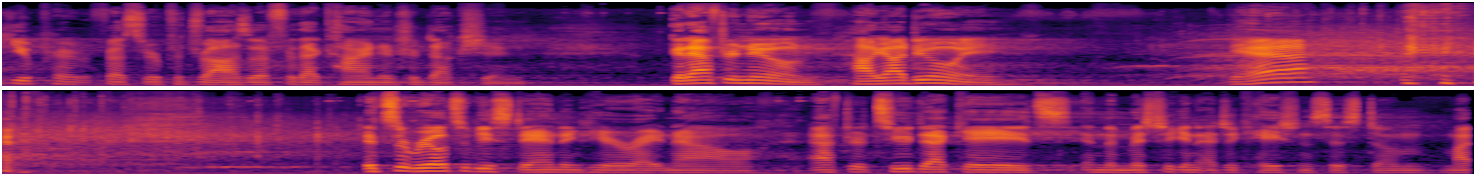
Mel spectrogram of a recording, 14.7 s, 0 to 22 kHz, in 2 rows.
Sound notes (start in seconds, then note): 5.8 audience cheering; 5.8 audience applauding; 7.0 laughs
